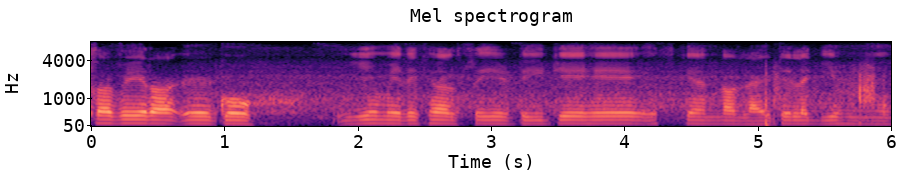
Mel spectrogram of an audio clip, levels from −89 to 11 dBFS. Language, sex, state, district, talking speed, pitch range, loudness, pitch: Hindi, male, Bihar, Jamui, 140 wpm, 120-125 Hz, -19 LUFS, 125 Hz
